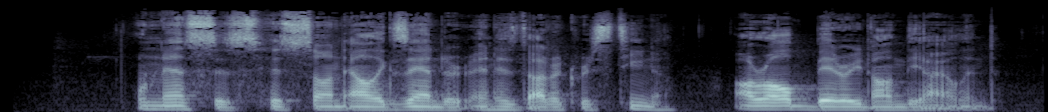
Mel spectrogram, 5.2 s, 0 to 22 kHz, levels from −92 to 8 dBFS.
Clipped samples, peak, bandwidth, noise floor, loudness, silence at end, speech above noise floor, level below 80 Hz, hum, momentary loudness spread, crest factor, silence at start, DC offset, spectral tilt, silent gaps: under 0.1%; -2 dBFS; 15.5 kHz; -70 dBFS; -21 LUFS; 0.25 s; 48 dB; -62 dBFS; none; 14 LU; 22 dB; 0.7 s; under 0.1%; -3 dB/octave; none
